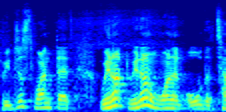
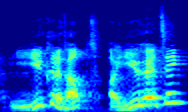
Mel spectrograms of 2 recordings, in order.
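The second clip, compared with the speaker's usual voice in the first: sarcastic question; 8 semitones higher than usual. Retold or imitated. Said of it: "And I was like".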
